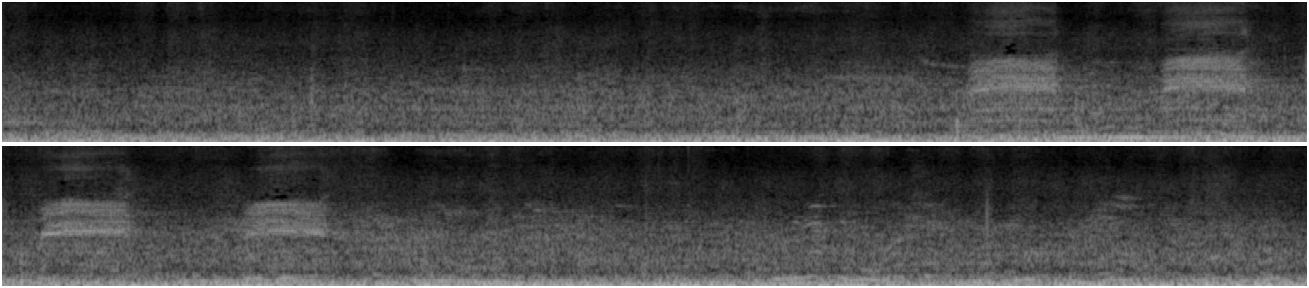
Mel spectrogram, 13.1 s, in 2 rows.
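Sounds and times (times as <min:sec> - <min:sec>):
bird cawing: 0:04.8 - 0:08.3.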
